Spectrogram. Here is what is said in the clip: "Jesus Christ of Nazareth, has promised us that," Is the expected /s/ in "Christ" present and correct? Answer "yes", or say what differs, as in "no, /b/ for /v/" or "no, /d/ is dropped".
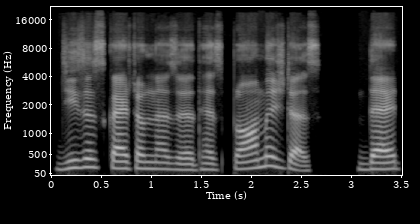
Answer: yes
